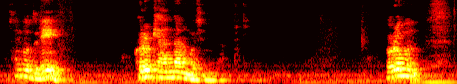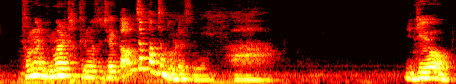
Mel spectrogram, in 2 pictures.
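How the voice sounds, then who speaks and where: A man's voice: on the high side, a little mellow. A male pastor preaching a sermon in a church, firing off rhetorical questions and stressing his points. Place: church sanctuary. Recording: echoey church, mic at a distance.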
